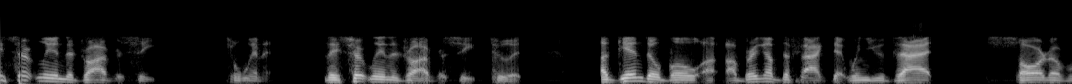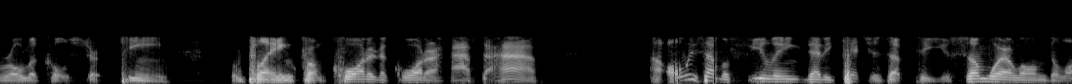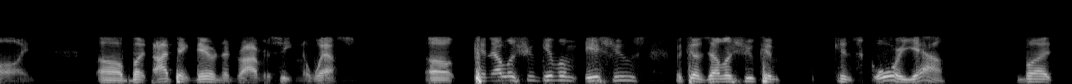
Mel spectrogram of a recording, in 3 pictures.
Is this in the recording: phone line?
yes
